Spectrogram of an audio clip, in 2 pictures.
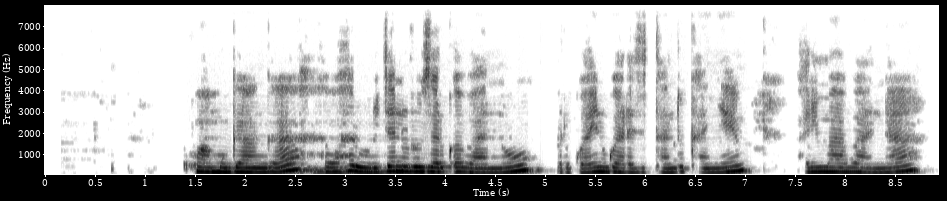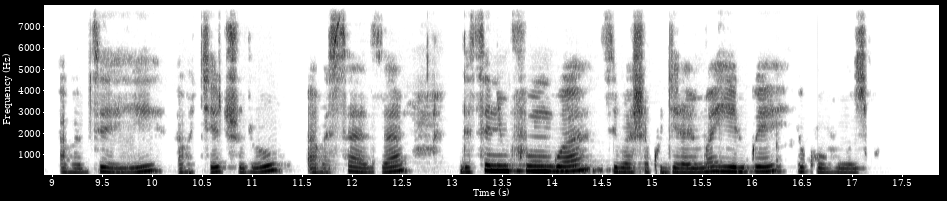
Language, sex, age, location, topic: Kinyarwanda, female, 18-24, Kigali, health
